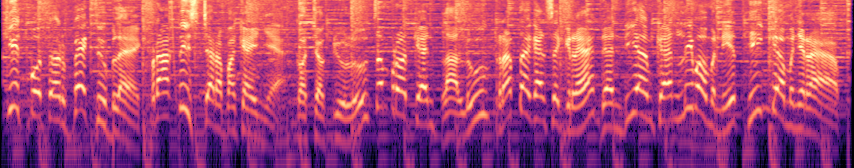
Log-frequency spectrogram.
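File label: Bahasa Indonesia Digital Ads; Kit Motor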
